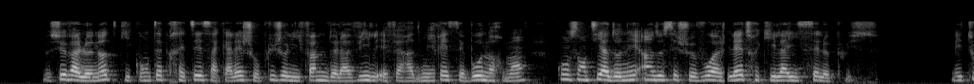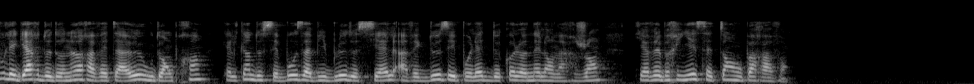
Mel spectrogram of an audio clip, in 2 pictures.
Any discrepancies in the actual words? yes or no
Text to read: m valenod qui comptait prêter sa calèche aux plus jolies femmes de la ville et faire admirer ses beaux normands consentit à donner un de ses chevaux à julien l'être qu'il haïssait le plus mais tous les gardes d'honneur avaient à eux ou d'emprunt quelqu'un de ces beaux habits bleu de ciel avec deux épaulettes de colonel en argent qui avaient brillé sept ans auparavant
yes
